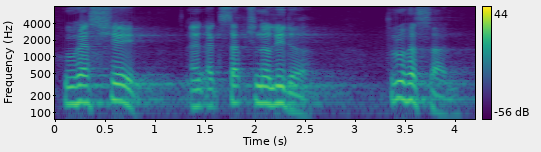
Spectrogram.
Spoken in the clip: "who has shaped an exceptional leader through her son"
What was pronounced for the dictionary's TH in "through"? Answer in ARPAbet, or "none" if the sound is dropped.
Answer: T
